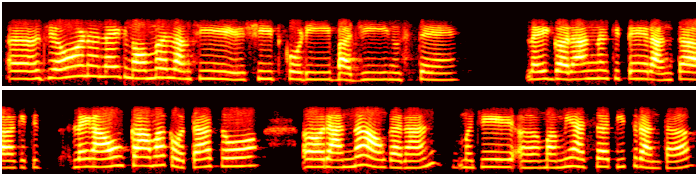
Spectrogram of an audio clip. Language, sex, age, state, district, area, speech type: Goan Konkani, female, 30-45, Goa, Quepem, rural, conversation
